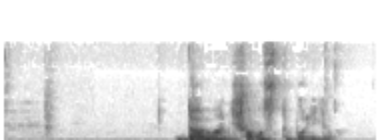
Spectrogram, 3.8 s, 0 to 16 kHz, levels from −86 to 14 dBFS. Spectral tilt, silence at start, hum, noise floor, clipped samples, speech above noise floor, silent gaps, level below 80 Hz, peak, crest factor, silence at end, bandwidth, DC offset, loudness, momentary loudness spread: -5.5 dB/octave; 0.45 s; none; -55 dBFS; under 0.1%; 38 dB; none; -52 dBFS; 0 dBFS; 22 dB; 0.45 s; 11.5 kHz; under 0.1%; -19 LUFS; 17 LU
